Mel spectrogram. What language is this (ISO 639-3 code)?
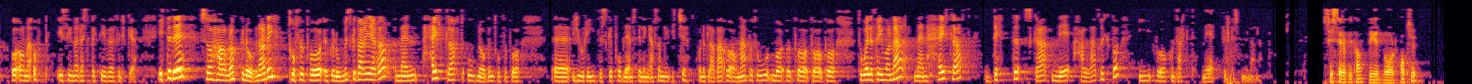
nno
